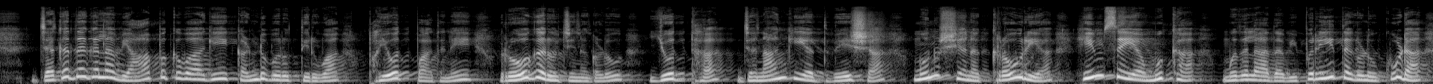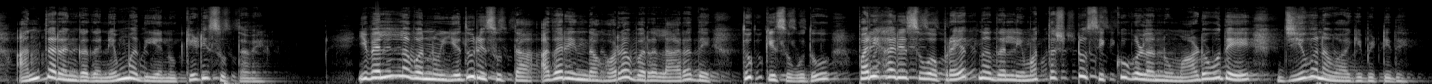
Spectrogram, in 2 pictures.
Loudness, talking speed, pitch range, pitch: -15 LUFS, 60 wpm, 175-265 Hz, 215 Hz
